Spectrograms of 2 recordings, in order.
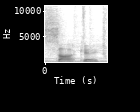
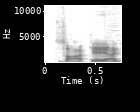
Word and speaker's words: sake: Kay I say uh whenever I read the word sake I always just pronounce it as sake yeah I did get the rare enemy twice already in this floor fascinating it's not because I don't know that it's sock I or that sake or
